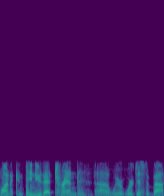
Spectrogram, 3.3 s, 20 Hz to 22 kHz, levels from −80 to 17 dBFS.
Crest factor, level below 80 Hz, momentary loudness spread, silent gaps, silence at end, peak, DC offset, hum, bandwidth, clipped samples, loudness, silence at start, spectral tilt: 18 dB; -70 dBFS; 10 LU; none; 0 s; -12 dBFS; under 0.1%; none; 4.1 kHz; under 0.1%; -30 LUFS; 0 s; -2 dB/octave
